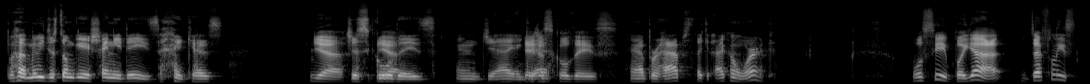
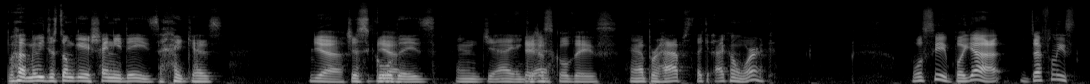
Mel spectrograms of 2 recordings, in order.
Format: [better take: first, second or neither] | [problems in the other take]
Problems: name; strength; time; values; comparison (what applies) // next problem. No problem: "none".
second | thin; very; fading below 350 Hz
